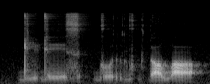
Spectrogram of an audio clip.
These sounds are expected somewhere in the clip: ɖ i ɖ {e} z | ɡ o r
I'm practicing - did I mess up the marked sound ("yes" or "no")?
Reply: no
